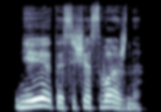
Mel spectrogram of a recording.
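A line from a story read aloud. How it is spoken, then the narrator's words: Growling. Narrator (Russian): рыкнул Саргон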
